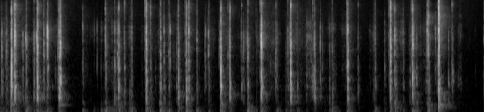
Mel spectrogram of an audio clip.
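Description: A bamboo keyboard with bamboo keycaps is typed on by fingertips with long nails, giving quick, dry clicking taps. The clicks come in uneven bursts with brief pauses, each tap short and sharp with a bright edge and a little low thump underneath.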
